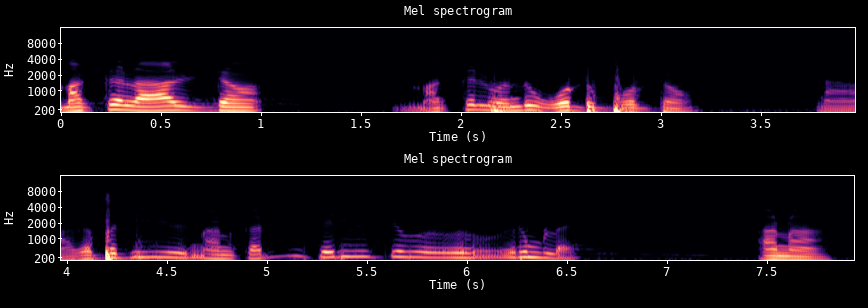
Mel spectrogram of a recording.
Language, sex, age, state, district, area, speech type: Tamil, male, 60+, Tamil Nadu, Tiruvannamalai, rural, spontaneous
